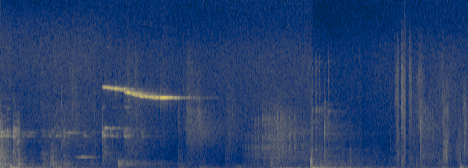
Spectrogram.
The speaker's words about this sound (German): Doch zu ihrem Erstaunen ließ sich die Tür mit einem leisen Quietschen öffnen.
